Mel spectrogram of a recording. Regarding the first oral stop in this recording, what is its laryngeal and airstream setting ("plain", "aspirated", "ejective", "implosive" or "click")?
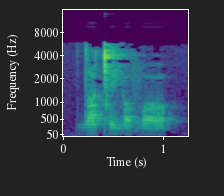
plain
